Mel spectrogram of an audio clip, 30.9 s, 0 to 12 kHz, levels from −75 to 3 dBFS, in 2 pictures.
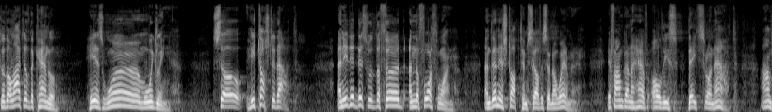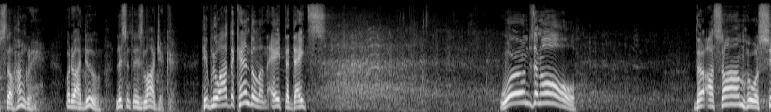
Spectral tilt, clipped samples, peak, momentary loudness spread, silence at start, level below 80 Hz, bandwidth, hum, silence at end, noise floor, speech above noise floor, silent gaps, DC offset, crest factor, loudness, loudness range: -6 dB/octave; 0.2%; 0 dBFS; 17 LU; 0 s; -50 dBFS; 10.5 kHz; none; 0 s; -49 dBFS; 38 dB; none; under 0.1%; 12 dB; -12 LUFS; 5 LU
